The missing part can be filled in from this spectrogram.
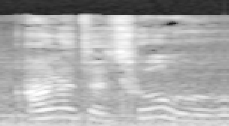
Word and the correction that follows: Antetokounmpo: what? – That's not his last name? – It's Antetokounmpo.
